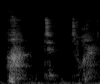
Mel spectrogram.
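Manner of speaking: soft secret count; whispered count. Shown as a demonstration. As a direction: whisper it, barely a breath. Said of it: "whispered count".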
